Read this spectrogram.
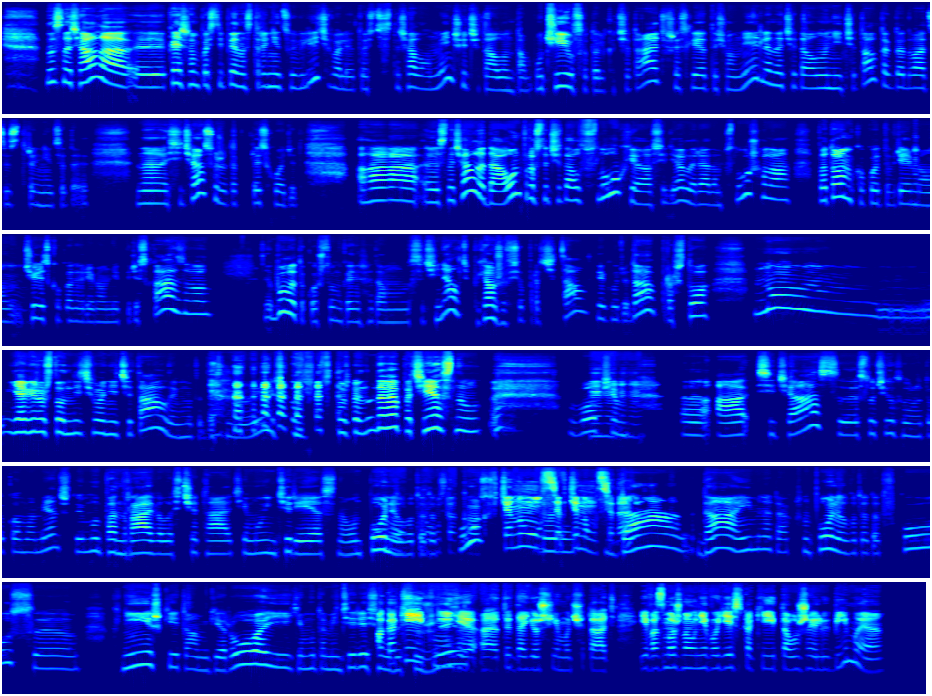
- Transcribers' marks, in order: drawn out: "Ну"
- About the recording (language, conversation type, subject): Russian, podcast, Как вы относитесь к экранному времени у детей?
